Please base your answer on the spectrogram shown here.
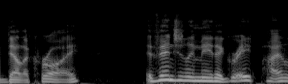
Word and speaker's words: Delacroix: jones and dickie delaqua the villagers pronounced his name delacroix eventually made a great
